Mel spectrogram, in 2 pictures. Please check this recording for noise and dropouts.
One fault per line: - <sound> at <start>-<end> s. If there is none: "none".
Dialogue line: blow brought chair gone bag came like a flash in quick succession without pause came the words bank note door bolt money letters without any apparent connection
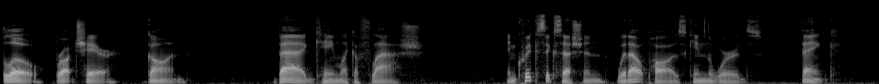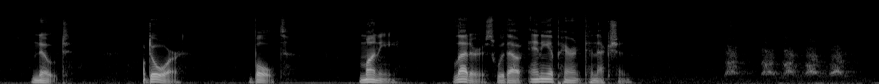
- bark at 16.0-17.4 s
